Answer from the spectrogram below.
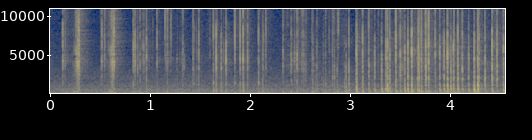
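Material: Plastic.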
